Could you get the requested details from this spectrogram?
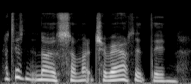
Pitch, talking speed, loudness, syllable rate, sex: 200 Hz, 250 wpm, -16 LUFS, 5.2 syllables/s, female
